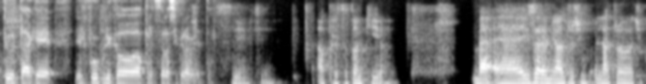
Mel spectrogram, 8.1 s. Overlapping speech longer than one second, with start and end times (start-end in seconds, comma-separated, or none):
none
